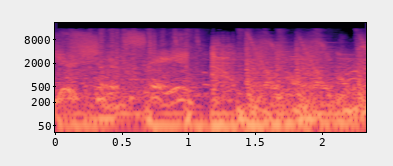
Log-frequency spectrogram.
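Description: Action-film battle soundtrack: a musical score mixed with sci-fi weapon fire, crashes and metallic impacts, loud and dense.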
